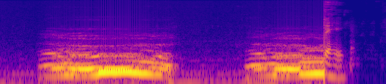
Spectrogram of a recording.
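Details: Two long, deep cattle moos, the first stronger and the second softer, ending with a sharp click.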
